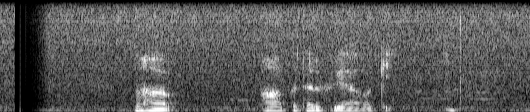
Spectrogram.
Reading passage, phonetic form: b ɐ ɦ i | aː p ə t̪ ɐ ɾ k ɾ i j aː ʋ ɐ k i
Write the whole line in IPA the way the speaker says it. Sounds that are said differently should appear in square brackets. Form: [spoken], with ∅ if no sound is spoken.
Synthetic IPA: [m] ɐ ɦ [a] | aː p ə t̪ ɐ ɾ k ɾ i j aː ʋ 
